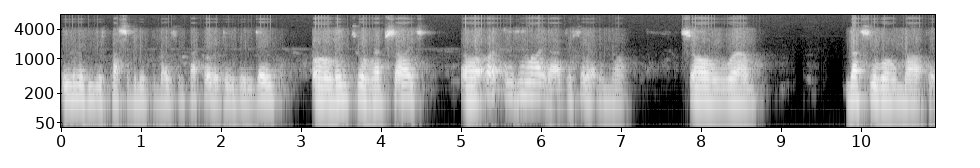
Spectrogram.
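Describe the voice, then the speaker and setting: Speaking with an English accent, a man keeps a medium pitch and a moderate pace. His delivery has long, frequent pauses. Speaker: network marketing trainer. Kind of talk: webinar training presentation. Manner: halting with many fillers.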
